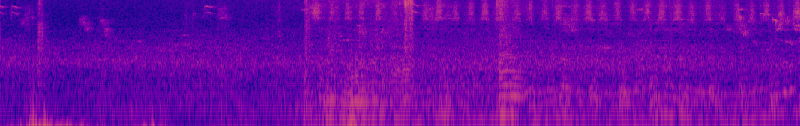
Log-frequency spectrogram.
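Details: Bees in an Edinburgh suburb: a loud knock and rustle at the start, then from about four seconds a steady low wavering buzz with stacked overtones continues to the end.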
